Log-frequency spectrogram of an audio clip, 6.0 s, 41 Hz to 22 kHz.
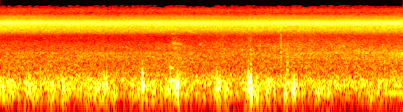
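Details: Cicada invasion of May 2011: thousands of cicadas in the trees produce a continuous high, sizzling drone resembling white noise, while a woman speaks quietly nearby and a dog named Angel plays with one insect.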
